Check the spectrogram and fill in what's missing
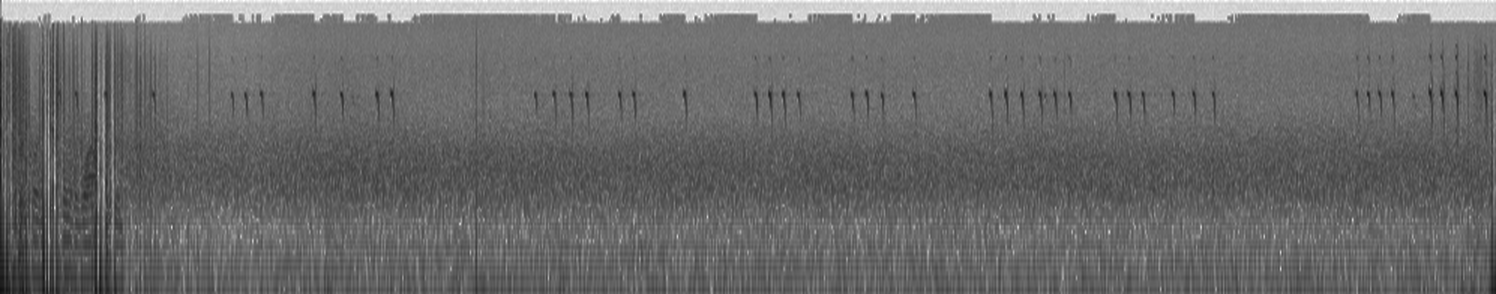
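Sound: wild birds calling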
